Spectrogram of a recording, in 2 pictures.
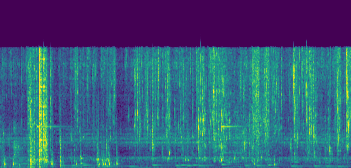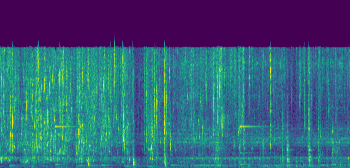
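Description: Kitchen tap running into a sink during hand dishwashing, with a few knocks of dishware against the sink.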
